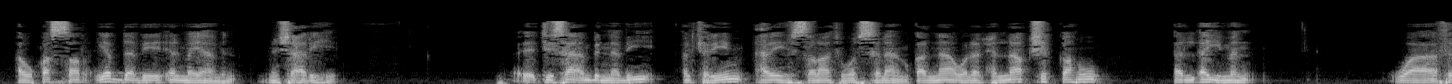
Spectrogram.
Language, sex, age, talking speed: Indonesian, male, 50-69, 75 wpm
